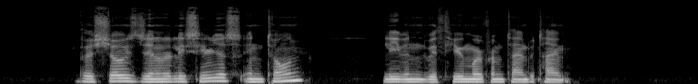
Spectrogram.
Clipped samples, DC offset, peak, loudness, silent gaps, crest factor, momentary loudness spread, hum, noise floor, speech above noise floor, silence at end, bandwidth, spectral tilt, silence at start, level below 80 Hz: under 0.1%; under 0.1%; -6 dBFS; -20 LUFS; none; 14 dB; 7 LU; none; -69 dBFS; 50 dB; 1.3 s; 15.5 kHz; -6.5 dB/octave; 0.75 s; -58 dBFS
